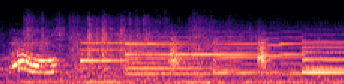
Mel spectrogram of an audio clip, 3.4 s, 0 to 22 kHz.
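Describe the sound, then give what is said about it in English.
A tinny, music-box jingle plays from an antique ice cream truck in downtown Chicago, a simple stepping melody of sustained electronic notes, clear, with a steady low engine hum underneath. “Ice cream truck driver Johnny Max has been playing this song out of his antique ice cream truck through downtown Chicago since the 1970s.”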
